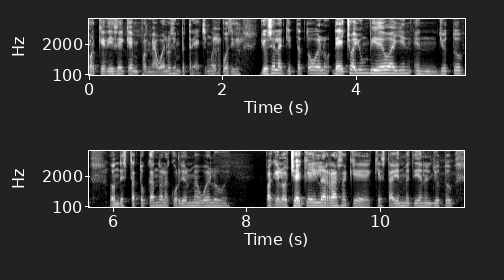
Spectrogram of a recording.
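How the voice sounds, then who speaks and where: Very fast and fairly even in intonation, a man talks with a dark, mellow tone at a fairly high pitch. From Reynosa, Tamaulipas, Mexico; Tamaulipas, Mexico. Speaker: norteño musician; podcast guest. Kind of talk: casual interview. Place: studio. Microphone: studio mic.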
